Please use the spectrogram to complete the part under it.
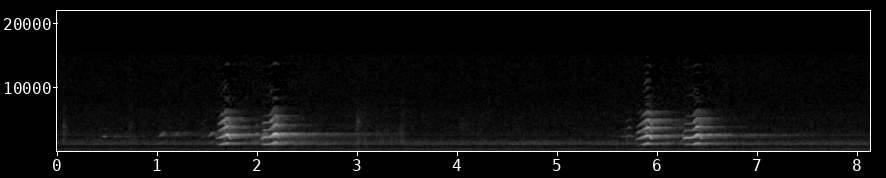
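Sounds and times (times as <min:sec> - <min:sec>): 
tawny owl calling in rough paired notes: 0:00.4 - 0:03.0, 0:05.6 - 0:07.4.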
